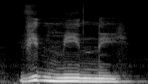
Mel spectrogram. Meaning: 1. different, dissimilar, distinct (from: від (vid)) 2. excellent
- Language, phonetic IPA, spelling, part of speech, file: Ukrainian, [ʋʲidʲˈmʲinːei̯], відмінний, adjective, Uk-відмінний.ogg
